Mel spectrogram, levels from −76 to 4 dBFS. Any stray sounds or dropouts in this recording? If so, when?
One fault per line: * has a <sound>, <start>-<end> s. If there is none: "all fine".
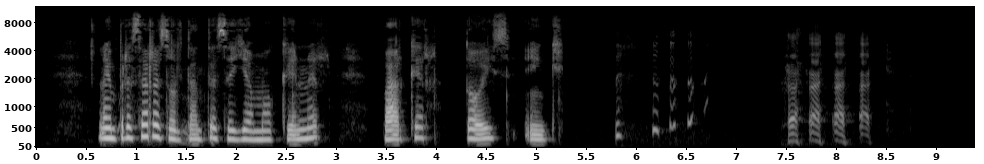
* has a laugh, 5.8-6.8 s
* has a laugh, 7.5-8.4 s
